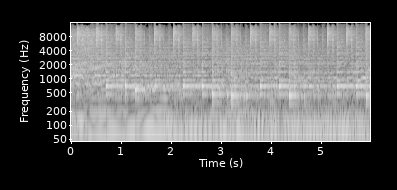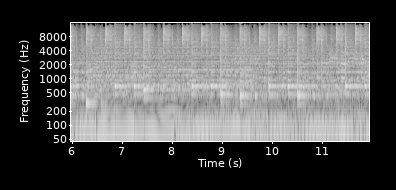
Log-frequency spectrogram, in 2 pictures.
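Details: Driving electronic dance music with pulsing bass and regular synth beats, and no animal sound anywhere.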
